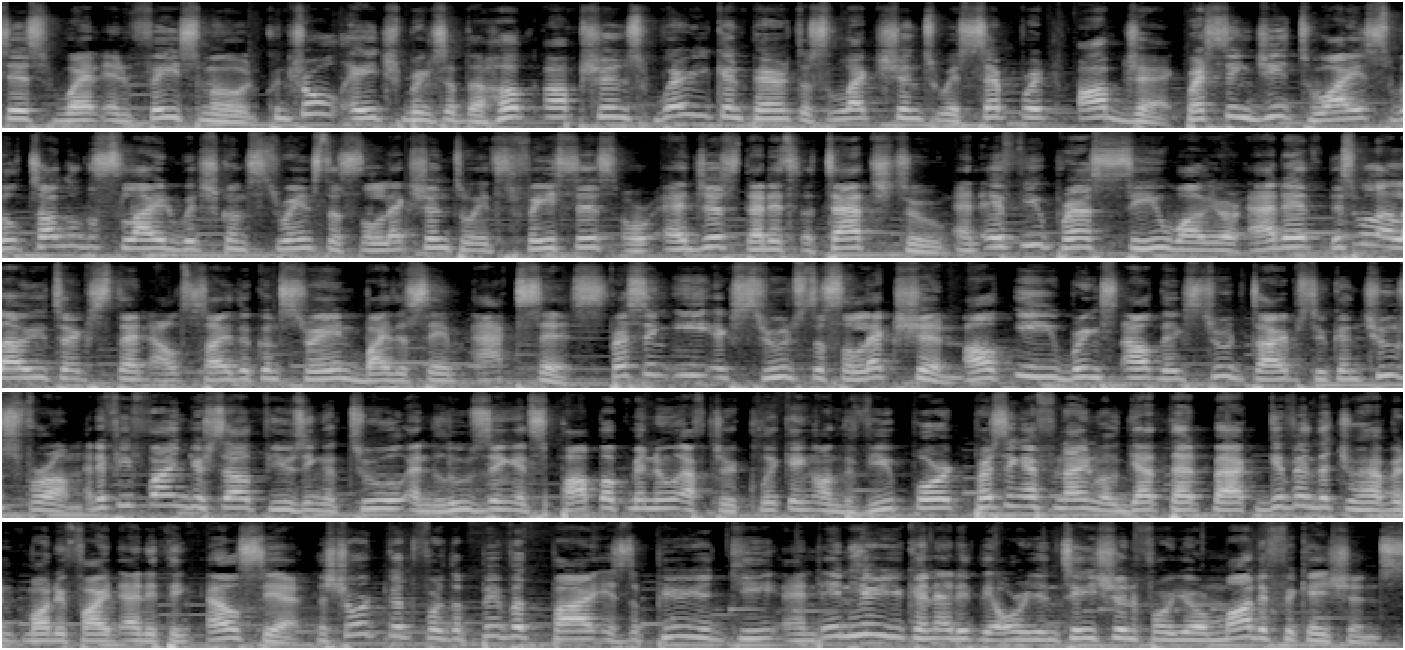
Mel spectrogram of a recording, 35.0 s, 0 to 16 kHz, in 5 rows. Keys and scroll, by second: 1.6 ctrl+Escape, 2.0 ctrl+h, 3.3 ctrl+h, 4.5 g, 6.4 g, 7.7 g, 9.4 shift+g, 11.8 c, 13.7 g, 14.5 c, 15.5 shift+g, 16.1 c, 16.9 e, 17.4 ctrl+shift+z, 18.0 shift+e, 18.9 alt+e, 26.2 F9, 32.8 r, 34.0 s.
